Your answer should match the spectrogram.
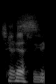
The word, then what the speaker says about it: Chessie: Chessie, like the game.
